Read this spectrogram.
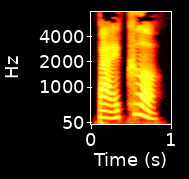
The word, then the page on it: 白客: bai ke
